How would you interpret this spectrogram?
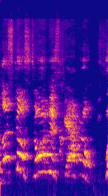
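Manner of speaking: hammed-up rioter whooping on TV; rowdy rioter shout. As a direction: yell like a rioter on TV. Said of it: "he's like".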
